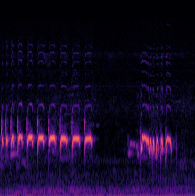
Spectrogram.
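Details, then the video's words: Zebra dove (perkutut) song used as a training sound for other birds: a staccato series of about eight soft, mid-pitched cooing notes, then after a brief pause a quick rolling burst of similar notes. "SUARA BURUNG PERKUTUT"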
